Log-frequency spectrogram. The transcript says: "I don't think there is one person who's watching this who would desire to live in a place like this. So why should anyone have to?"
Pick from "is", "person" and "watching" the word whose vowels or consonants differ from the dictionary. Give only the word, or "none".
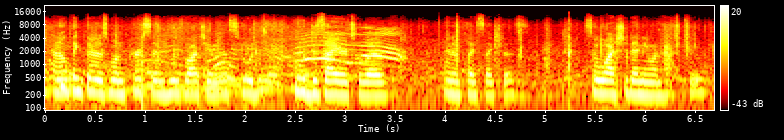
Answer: none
